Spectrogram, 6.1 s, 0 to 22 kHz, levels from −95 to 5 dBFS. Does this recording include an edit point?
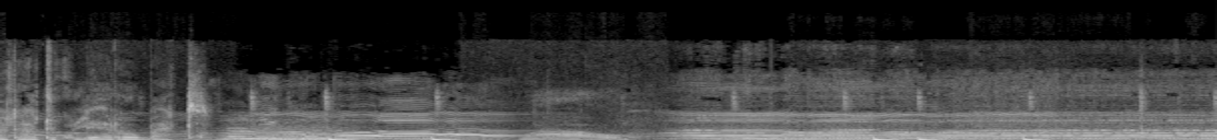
no; 0 cuts

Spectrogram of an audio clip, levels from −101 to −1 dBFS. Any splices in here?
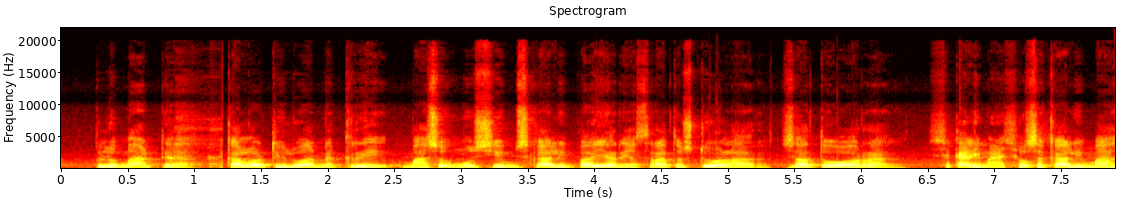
yes; 2 cuts; at 1.1 s, 5.3 s

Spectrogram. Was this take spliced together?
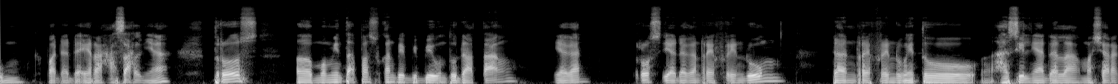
no; 0 cuts

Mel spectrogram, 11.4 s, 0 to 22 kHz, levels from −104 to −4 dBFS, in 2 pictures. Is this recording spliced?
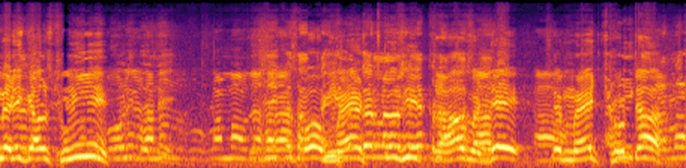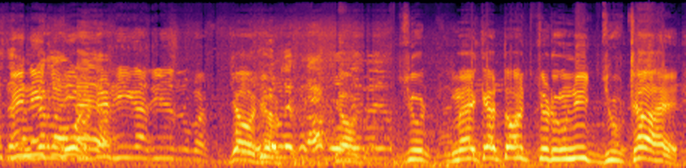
yes; 1 cut; at 8.9 s

